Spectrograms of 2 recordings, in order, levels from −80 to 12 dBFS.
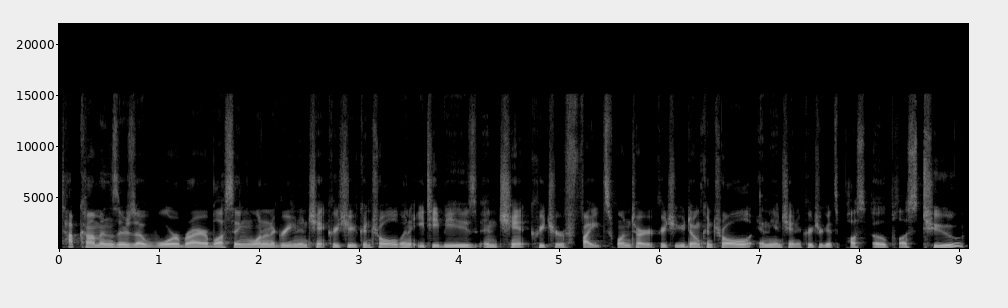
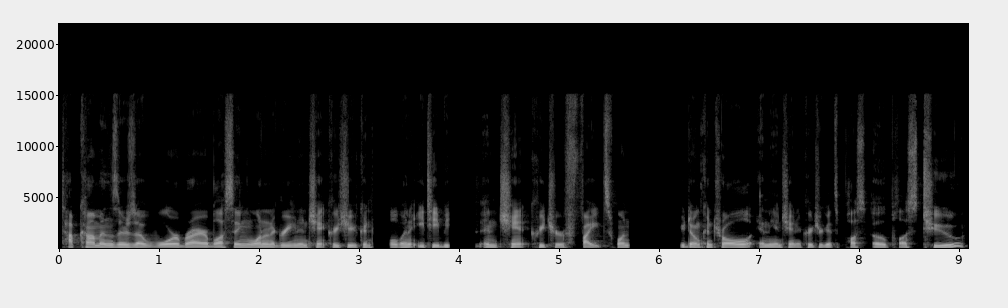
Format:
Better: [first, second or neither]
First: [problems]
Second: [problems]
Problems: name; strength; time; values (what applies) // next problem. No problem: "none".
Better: first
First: none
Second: audio cutting out; at 3 s, at 4 s and at 5.5 s for 0.5 s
